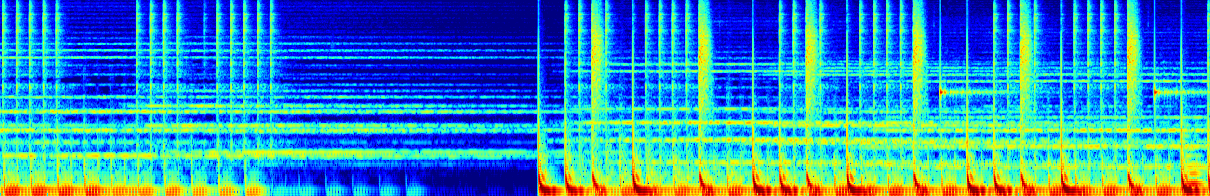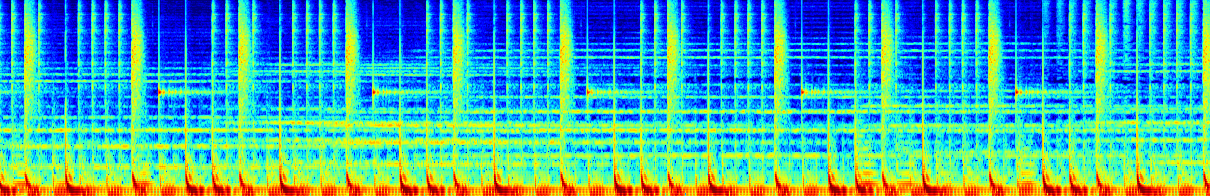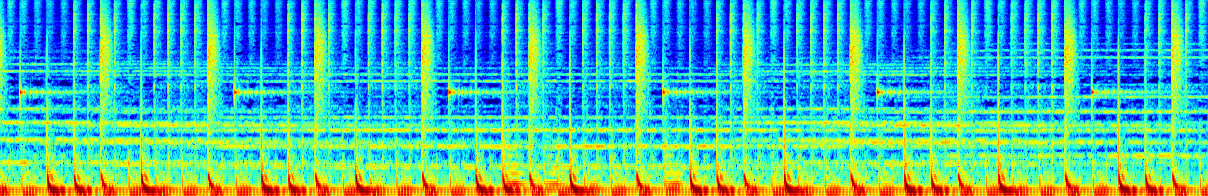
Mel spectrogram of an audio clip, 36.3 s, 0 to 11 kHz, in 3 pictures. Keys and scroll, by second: 27.4 c.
